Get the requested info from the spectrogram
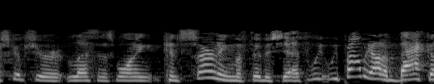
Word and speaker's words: Mephibosheth: You already knew how to pronounce that, Mephibosheth.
